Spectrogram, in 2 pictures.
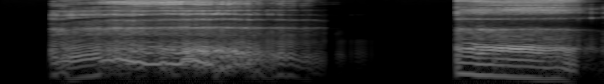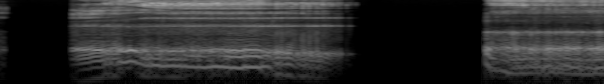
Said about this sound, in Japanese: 耳元エロゲップは、チンポを射精直前に追い込む合図。ああ。 ゲップでお耳が侵されちゃってます。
